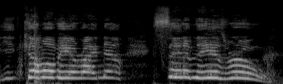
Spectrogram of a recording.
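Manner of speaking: high, loud barked orders; bossy high-pitched holler; imitating her yelling. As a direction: summon and dismiss at full volume. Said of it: "it's him she's yelling at".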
